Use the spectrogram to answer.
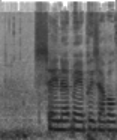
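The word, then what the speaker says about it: sainete: Are there any alternate pronunciations? Just the one, saynet.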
